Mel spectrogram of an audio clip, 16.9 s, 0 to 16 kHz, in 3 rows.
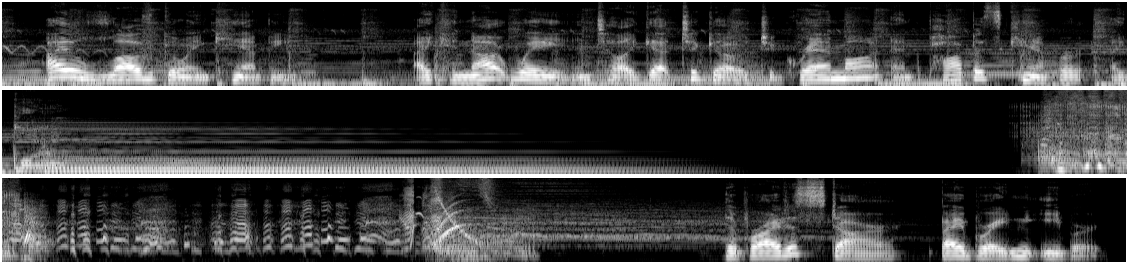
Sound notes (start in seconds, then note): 11.2 children laughing; 13.1 children cheering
